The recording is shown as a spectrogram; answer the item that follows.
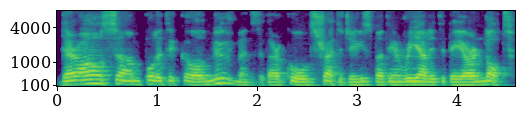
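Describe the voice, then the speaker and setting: Hungarian guy on a webinar panel call, mellow low-key voice, careful academic talk with restarts. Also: fairly even intonation, dull audio. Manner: measured, academic, with frequent restarts. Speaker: panel discussant. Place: Budapest, remote video call.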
